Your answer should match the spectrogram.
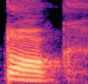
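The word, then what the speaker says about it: talk: রাখতে হবে এলটা সাইলেন্ট যেমন এটা হচ্ছে আপনার টক টক মানে কি টক মানে কথা বলা মনে রাখতে হবে এলটা সাইলেন্ট এখানে হচ্ছে উড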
